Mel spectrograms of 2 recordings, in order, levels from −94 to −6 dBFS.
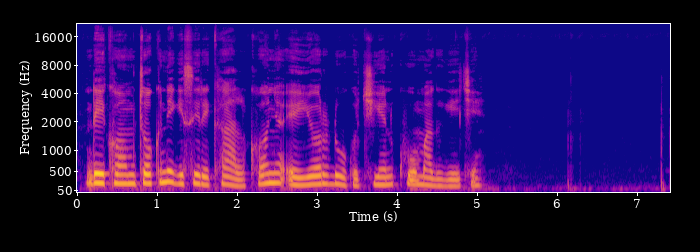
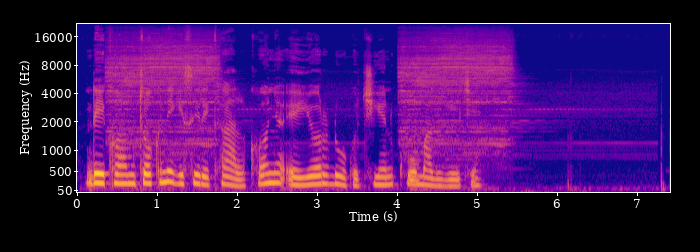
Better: first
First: none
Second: background sound (Sawing); 17 dB below the speech

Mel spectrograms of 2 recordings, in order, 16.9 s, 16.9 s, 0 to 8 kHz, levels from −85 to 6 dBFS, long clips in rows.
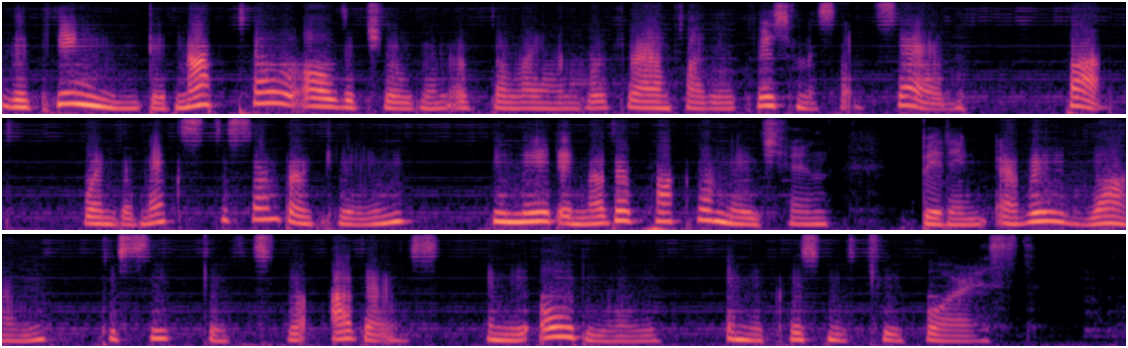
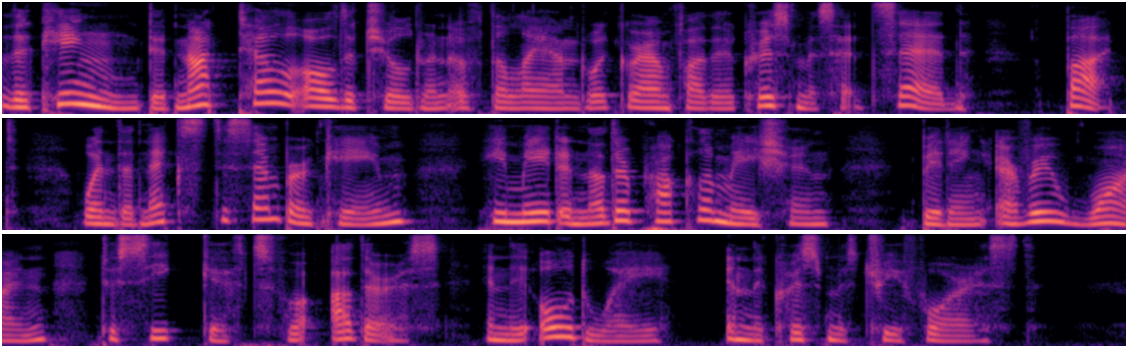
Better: second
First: noise reduction (neural separator model SepFormer DNS4)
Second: none

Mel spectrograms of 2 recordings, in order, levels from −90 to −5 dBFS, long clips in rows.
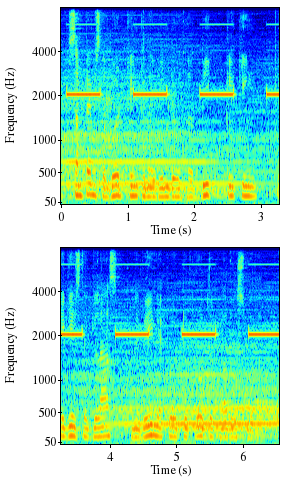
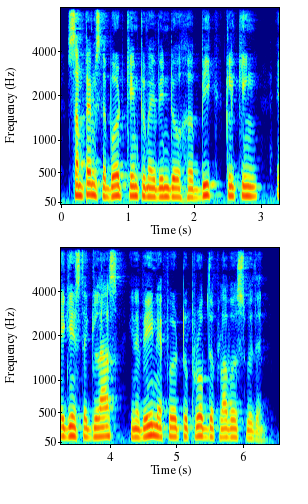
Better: second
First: background sound (Printer + Alarm); 3 dB above the speech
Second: none

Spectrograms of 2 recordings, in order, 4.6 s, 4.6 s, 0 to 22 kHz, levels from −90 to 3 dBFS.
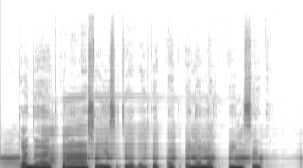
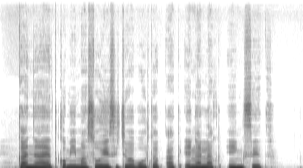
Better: second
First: noise reduction (neural mask model RNNoise)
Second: none

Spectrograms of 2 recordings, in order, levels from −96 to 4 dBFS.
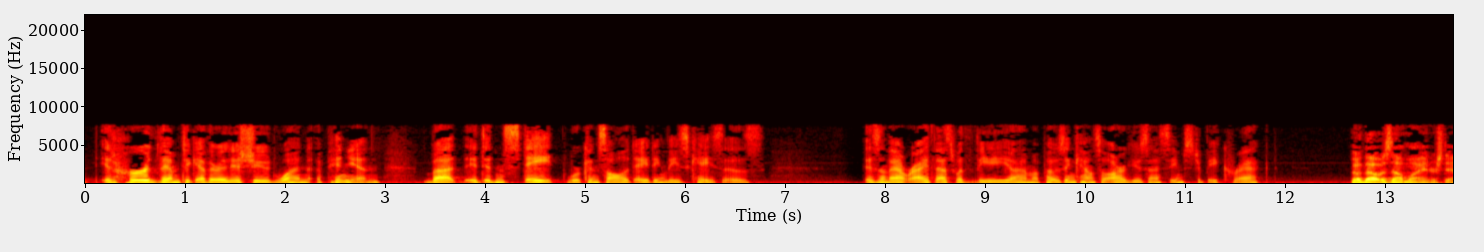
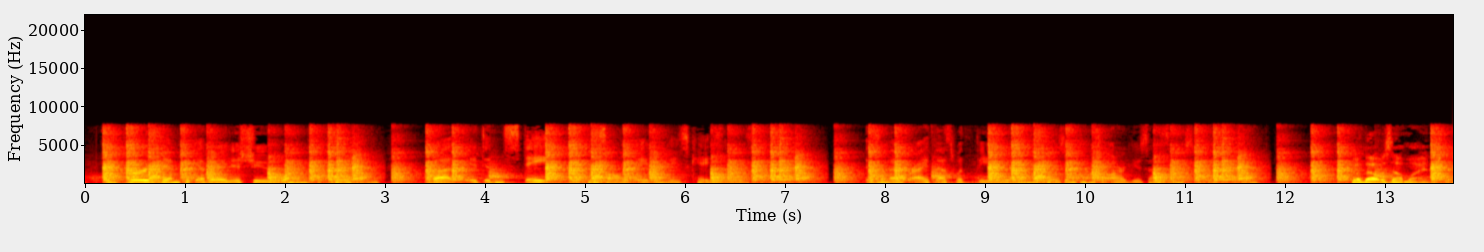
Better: first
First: none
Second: background sound (Hammer); 3 dB above the speech

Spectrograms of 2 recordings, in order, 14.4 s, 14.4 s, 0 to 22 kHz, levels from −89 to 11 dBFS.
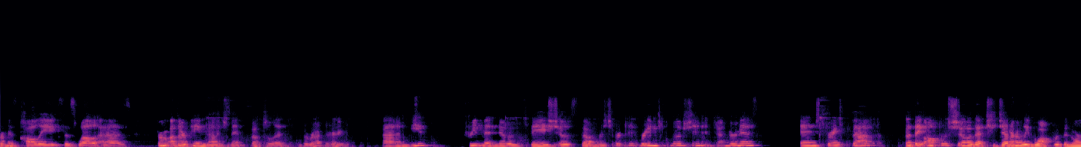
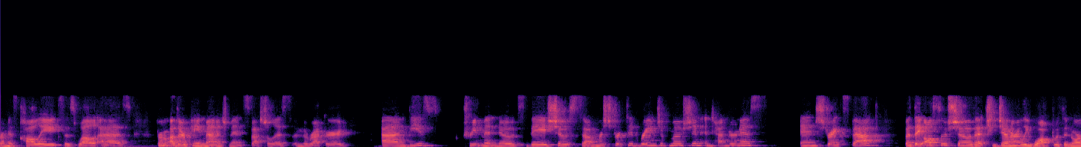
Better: second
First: noise reduction (neural mask model DeepFilterNet 3)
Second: none

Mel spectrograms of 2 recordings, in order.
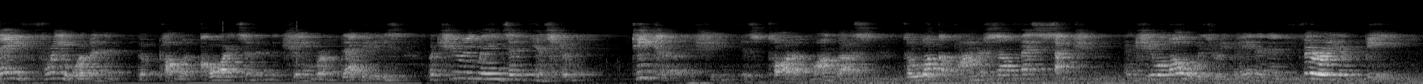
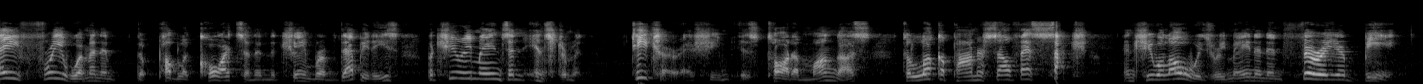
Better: second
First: background sound (Mechanical fan); 18 dB below the speech // room echo; dies away in 1 s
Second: none

